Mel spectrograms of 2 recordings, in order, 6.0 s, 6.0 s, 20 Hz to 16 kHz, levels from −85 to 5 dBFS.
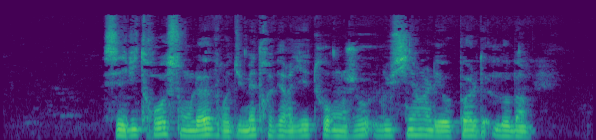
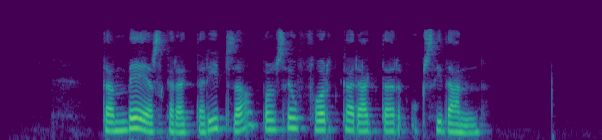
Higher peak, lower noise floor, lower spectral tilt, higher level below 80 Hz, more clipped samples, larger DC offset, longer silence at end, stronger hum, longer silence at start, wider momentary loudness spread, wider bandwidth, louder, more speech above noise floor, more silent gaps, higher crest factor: about the same, -6 dBFS vs -8 dBFS; second, -66 dBFS vs -79 dBFS; second, -4.5 dB/octave vs -6 dB/octave; first, -52 dBFS vs -66 dBFS; neither; neither; second, 0.6 s vs 1.2 s; neither; about the same, 1.05 s vs 1.05 s; second, 5 LU vs 10 LU; first, 11.5 kHz vs 8.2 kHz; about the same, -25 LUFS vs -26 LUFS; second, 42 dB vs 53 dB; neither; about the same, 20 dB vs 18 dB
